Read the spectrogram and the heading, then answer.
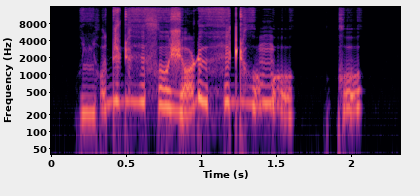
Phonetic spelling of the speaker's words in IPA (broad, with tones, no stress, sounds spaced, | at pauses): ʎ o̰˩˥ d ɪ˥ ɖʱ ɪ˥ θ ɔ˧ ʒ ɔ̰˩˥ ɽ ɨ˥˩ h ɪ˥ d ɖʱ o̰˥ m o̰˥˩ | k o̰˧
